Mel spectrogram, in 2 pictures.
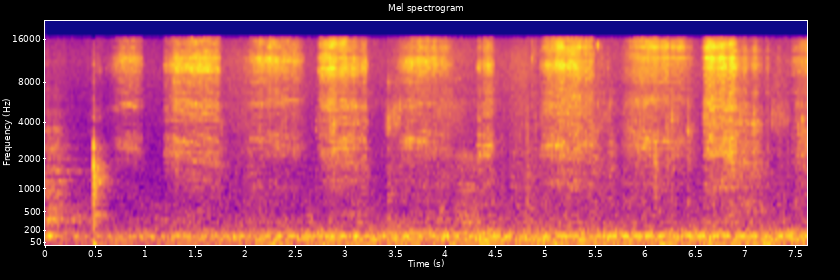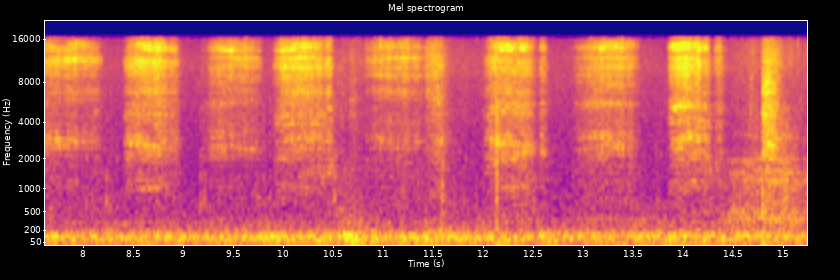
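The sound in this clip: Scratchy strokes of a diagram being drawn by hand during a lesson on sequential logic and flip-flops: a long run of many short, rasping marks, fairly faint and steady, with no talk.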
